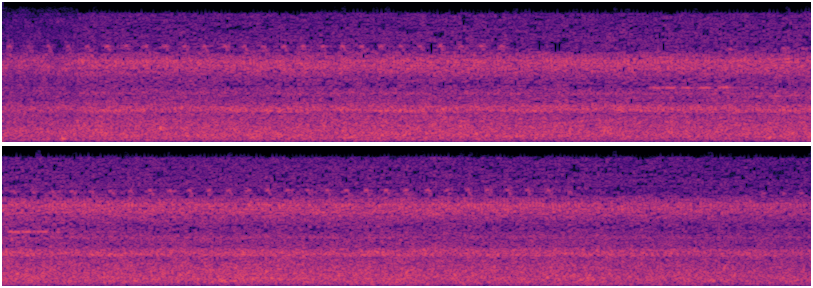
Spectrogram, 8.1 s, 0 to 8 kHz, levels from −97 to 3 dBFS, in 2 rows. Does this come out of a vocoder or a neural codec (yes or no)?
no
